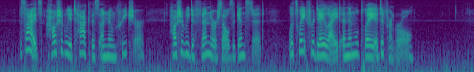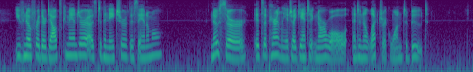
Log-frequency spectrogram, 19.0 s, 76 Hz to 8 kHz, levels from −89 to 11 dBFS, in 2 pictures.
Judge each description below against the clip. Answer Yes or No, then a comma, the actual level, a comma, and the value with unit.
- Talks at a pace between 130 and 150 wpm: No, average, 160 wpm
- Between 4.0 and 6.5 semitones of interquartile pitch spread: No, average, 2.8 semitones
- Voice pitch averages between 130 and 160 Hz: No, high, 215 Hz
